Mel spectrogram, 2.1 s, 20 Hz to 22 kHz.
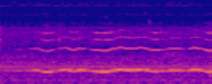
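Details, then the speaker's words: Minelab GPX 5000 metal detector with new components and a cancel coil, gain set flat out far above standard: warbling, wavering squawk of interference that keeps going without letting up. "It's squawking away quite merrily, but the thing is, it is on full gain. This is flat out full gain."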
